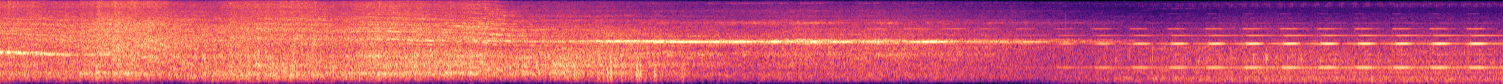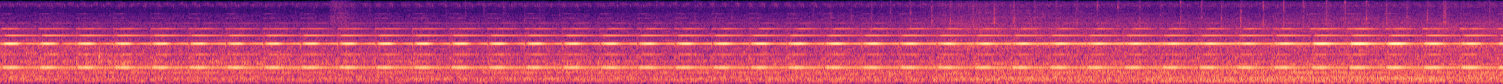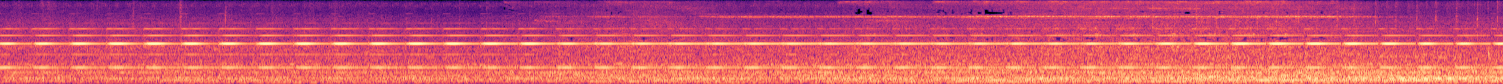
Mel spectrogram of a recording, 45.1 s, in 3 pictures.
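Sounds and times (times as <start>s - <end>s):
freight train rumble: 0.0s - 9.1s, 24.0s - 45.0s
wheel squeal and rail noise: 0.0s - 16.2s, 34.8s - 45.0s
bell ringing steadily: 10.6s - 45.0s.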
